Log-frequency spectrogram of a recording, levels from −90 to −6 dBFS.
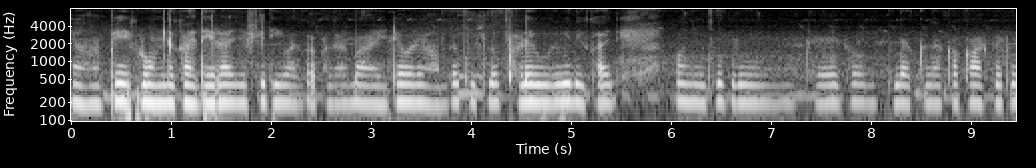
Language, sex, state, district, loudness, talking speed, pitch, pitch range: Hindi, female, Bihar, Purnia, -20 LUFS, 230 wpm, 200 Hz, 195-205 Hz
